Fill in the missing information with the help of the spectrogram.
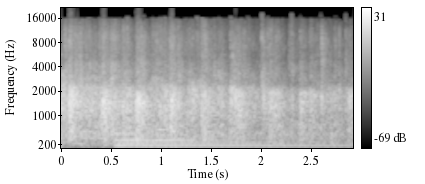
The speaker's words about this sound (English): God bless you, brother. What a round of applause for you.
